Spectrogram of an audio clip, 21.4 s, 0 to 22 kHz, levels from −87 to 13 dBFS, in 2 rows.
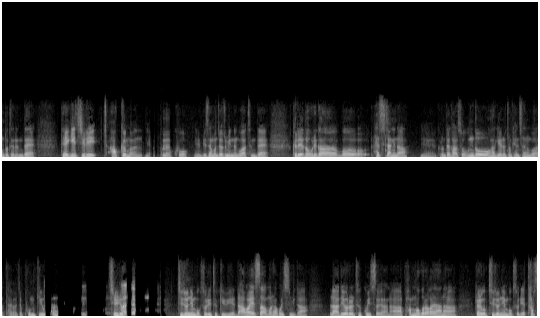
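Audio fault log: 2.53–3.43 s, repeated packet loss (robotic sound): the speech breaks into roughly a dozen short holes, the longest about 84 ms, within under a second. About half of that stretch is patched by stretching and repeating the preceding waveform rather than carrying real signal. Because each patch sits so close to the next, the audio turns choppy, with syllable fragments missing.
11.54–11.81 s, 12.30–12.40 s, 12.78–12.86 s, 13.08–13.41 s and 13.62–13.67 s, other side's voice leaking through: a second voice surfaces in brief scraps. Most are well below the main talker, from about 15 dB down to about 30 dB down. At 13.08–13.41 s it rises to about 5 dB above the talker and briefly dominates. The likely cause is far-end loudspeaker sound reaching the microphone that the echo canceller failed to remove.
11.59–12.54 s and 13.24–13.71 s, speech suppressed in double talk: the main talker's level sinks sharply and in places almost vanishes, with the deepest dips around 40 dB. 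About a second is affected in the first span and about half a second in the second. Both spans overlap the leaking far-end voice, which points to the likely cause: the echo canceller could not separate near and far speech and attenuated both together.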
